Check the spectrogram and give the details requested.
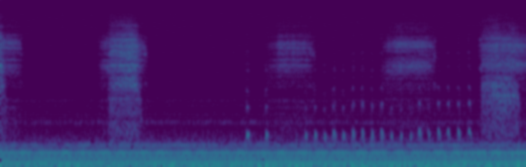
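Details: Wild barn owl nestlings in a monitored nest box being fed a rabbit: harsh broadband hissing bursts about every second, with a rapid ticking, clicking series in between, over a steady low electrical hum.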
